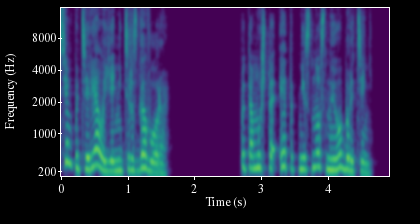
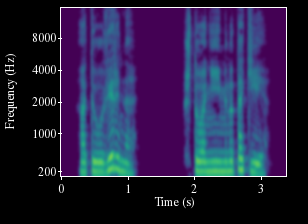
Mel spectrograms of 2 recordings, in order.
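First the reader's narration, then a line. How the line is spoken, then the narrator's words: Hoarse rasp. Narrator (Russian): прохрипел он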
